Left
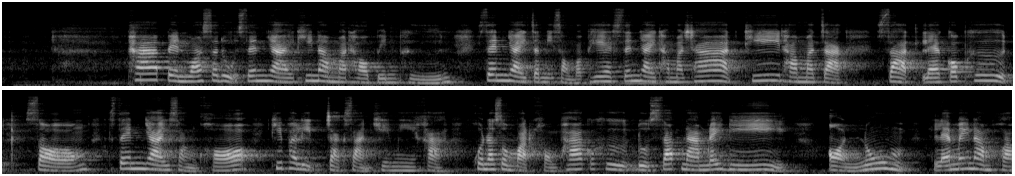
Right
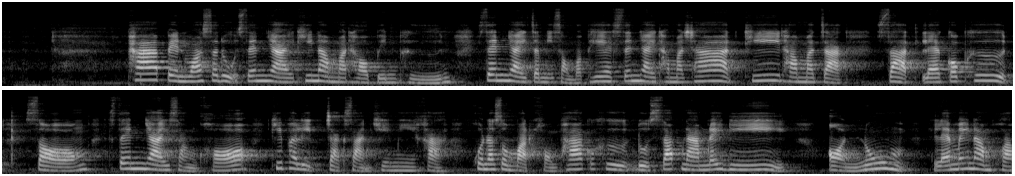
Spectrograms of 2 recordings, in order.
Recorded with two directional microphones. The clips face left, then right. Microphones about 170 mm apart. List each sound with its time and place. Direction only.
1.2 s a woman's voice: 20° left (ahead or behind)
